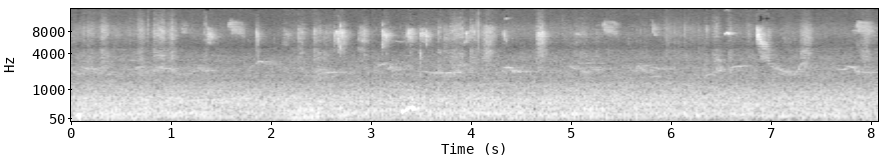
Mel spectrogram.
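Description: Small birds chirping: many short, high-pitched chirps come at irregular intervals, with softer wavering notes lower down, over a steady background hiss.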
